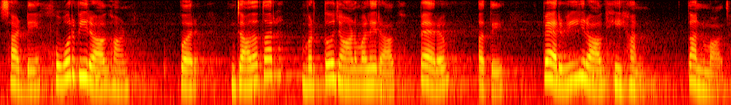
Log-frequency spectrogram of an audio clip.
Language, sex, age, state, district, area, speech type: Punjabi, female, 18-30, Punjab, Jalandhar, urban, spontaneous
